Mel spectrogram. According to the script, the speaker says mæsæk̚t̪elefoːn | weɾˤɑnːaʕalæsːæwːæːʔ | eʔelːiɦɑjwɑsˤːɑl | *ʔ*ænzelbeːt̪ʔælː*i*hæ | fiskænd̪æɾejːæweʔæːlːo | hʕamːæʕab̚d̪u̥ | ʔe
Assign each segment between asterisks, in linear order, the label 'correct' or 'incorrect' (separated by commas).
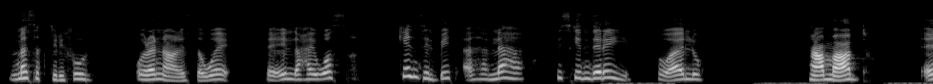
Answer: incorrect, incorrect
